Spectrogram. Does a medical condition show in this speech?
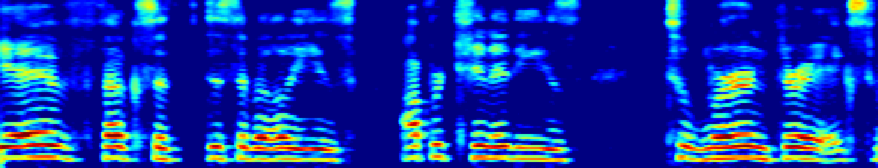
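Yes: cerebral palsy; uses power wheelchair.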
